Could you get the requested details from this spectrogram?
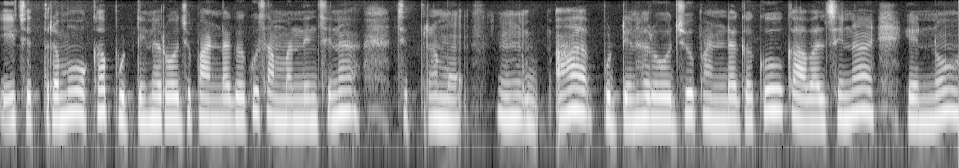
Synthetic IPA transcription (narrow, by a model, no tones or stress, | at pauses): iːt͡ʃit̪ɾɐmuɔkɐpuʈːinɐɾo̞ːd͡ʒupɐɳɖɐɡɐkusɐmbɐnd̪ʱiɲt͡ʃinɐt͡ʃit̪ɾɐmu | aːpuʈːinɐɾo̞ːd͡ʒupɐɳɖɐɡɐkukaːʋaːlɐsinɐenːoː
